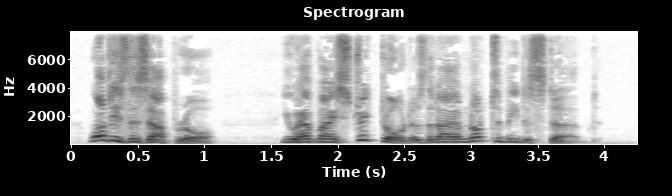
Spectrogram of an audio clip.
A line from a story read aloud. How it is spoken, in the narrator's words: shouted irritably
